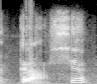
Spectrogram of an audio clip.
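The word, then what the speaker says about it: gratia: que vem do Latim é grácia com t mas se pronunciava grácia que quer dizer grato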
